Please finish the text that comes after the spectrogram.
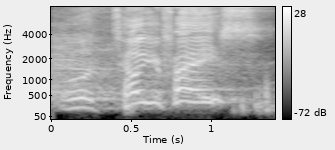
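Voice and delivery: high, loud, drawn-out challenge; rousing exhortation. Real, not acted. Preacher challenging the congregation about looking happy, rousing exhortation. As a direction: call it out slowly to the whole room.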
